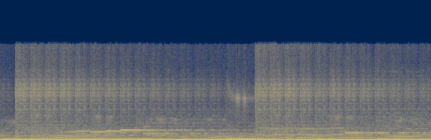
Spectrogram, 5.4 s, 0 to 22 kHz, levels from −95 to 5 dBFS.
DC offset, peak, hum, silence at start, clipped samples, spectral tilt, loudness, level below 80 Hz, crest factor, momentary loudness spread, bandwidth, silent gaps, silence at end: 3%; -4 dBFS; none; 0 s; under 0.1%; -6 dB/octave; -16 LUFS; -34 dBFS; 10 dB; 2 LU; 15.5 kHz; none; 0 s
